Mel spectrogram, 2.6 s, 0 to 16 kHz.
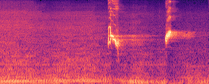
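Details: Red-whiskered bulbul, a newly caught bird being prompted to sing in the 'ché' style: two short, loud whistled notes, each sliding downward and then levelling off, about 0.7 seconds apart, over a steady low engine-like rumble.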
